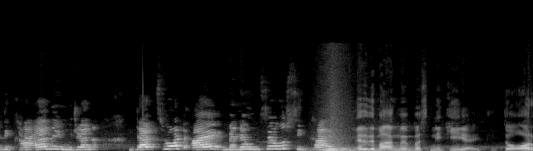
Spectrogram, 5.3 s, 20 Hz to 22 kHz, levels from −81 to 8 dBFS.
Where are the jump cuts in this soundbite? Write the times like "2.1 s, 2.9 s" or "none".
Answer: 3.4 s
